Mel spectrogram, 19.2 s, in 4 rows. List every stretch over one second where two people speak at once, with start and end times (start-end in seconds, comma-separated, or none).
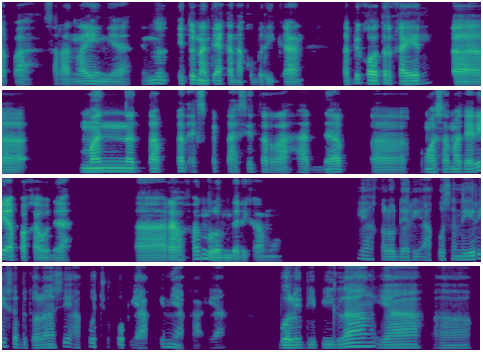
none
